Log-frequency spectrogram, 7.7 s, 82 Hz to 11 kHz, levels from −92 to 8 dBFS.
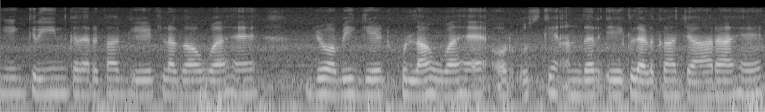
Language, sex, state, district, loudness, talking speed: Hindi, female, Haryana, Jhajjar, -19 LUFS, 170 wpm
